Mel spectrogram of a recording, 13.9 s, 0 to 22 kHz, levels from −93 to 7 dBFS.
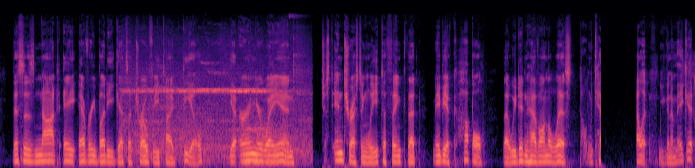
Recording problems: alarm; loud; from 2.5 to 6 s; peak 2 dB above the speech
audio cutting out; at 12 s for 0.5 s

